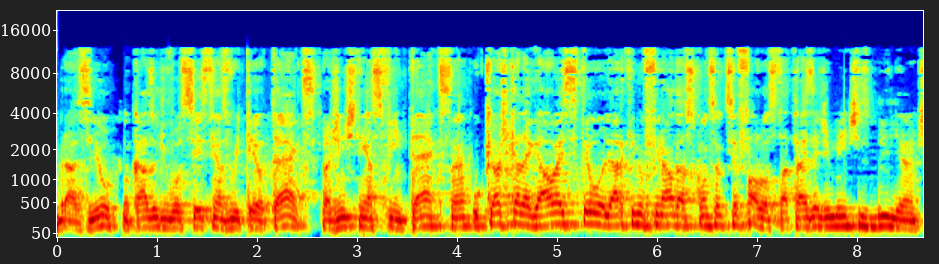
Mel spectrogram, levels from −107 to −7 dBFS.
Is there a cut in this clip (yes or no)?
no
